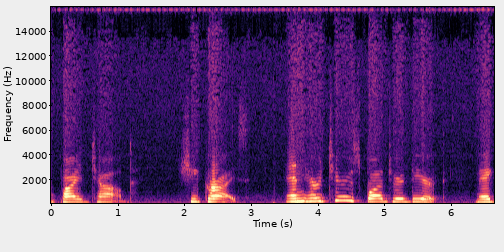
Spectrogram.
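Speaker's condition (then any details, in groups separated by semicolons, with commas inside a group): Spinocerebellar degeneration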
